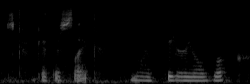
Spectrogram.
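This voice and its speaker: A young woman hosting a casual art livestream, chatting with viewers as she works, giggling often and jumping up high to greet people. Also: monotone, moderate pace, warm tone, slightly rough, whispered. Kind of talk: casual livestream chat while drawing.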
